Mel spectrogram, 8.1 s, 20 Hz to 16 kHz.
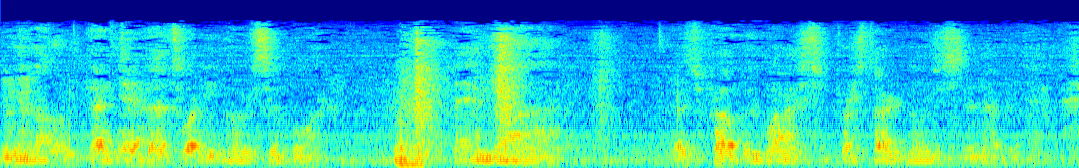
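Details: Male patient with spinocerebellar ataxia type 1, familial, with a slight stagger first noticed about 10 years ago, during the speech portion of a cerebellar exam; ataxic dysarthria.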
